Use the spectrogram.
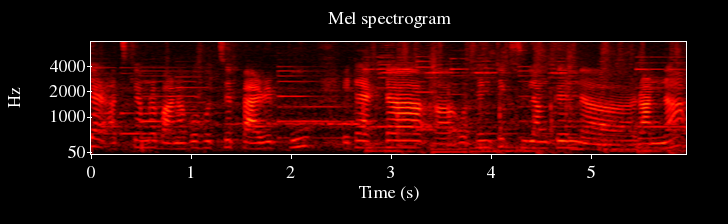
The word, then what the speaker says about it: parippu: সো এটাকে ওরা pronounce করে হচ্ছে এটা প্যারেপু, সো ওরমভাবেই আমি প্রোনাউন্স করলাম।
